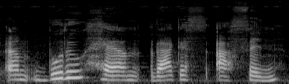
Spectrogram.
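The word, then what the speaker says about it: bwrw hen wragedd a ffyn: And there's a wonderful linguist, Michael Quinion, who found this Welsh expression, and Carol told me how to pronounce it. It's bwrw hen rageth a ffyn, and it means raining old ladies and sticks.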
